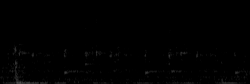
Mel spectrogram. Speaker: so that means our rotor is rubbing the pad somewhere and I'm going to show you how to fix that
